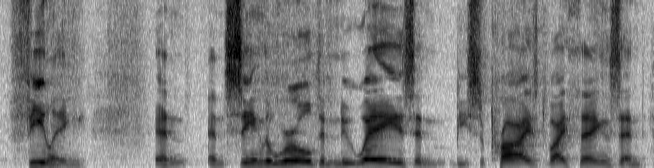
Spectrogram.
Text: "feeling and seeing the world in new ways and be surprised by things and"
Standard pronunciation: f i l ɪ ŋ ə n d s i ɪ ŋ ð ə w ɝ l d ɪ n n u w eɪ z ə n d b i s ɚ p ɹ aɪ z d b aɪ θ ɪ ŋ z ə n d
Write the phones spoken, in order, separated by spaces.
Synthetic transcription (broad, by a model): f i l ɪ ŋ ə n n s i ɪ ŋ ð ə w ɝ l d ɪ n n u w eɪ z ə n b i s ɚ p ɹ aɪ z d b aɪ θ ɪ ŋ z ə n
